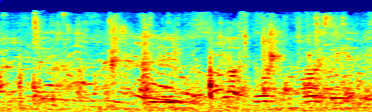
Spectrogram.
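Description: A game piece clicks against a board.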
